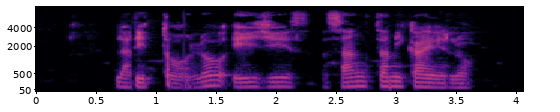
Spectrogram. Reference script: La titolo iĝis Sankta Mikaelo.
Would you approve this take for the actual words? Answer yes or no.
yes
